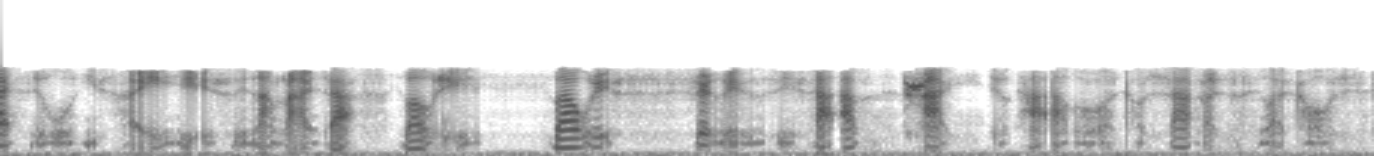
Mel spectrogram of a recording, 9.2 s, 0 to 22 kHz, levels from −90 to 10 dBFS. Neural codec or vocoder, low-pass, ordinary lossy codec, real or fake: autoencoder, 22.05 kHz, a latent of 192 numbers a frame, VITS, trained on many speakers; 3.6 kHz; MP3, 32 kbps; fake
